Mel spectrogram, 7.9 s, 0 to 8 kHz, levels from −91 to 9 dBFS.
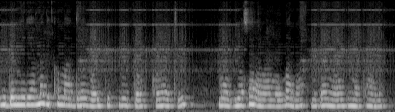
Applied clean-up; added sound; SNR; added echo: neural separator model SepFormer DNS4.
